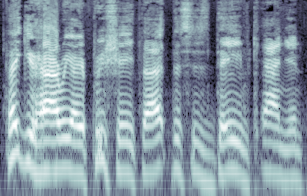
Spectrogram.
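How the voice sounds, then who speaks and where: A man hosting his own podcast with a scratchy voice, rambling in a self-deprecating way and clearing his throat often. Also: fairly high pitch, normal speed, no echo. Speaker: podcast host. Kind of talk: solo rambling podcast monologue. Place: inside a car.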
